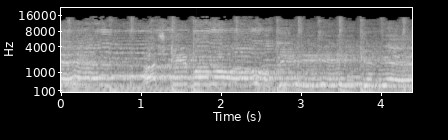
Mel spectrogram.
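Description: Kurdish pop song: a voice singing a gliding melody over a steady beat and accompaniment.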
